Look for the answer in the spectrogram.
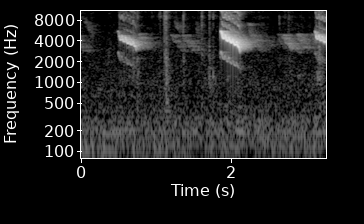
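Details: Calling female Lombok white-eye urging a male to sing, three high downward-sliding chirps, the middle one loudest, spaced about 1.3 seconds apart above soft low hum.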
